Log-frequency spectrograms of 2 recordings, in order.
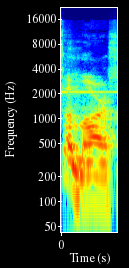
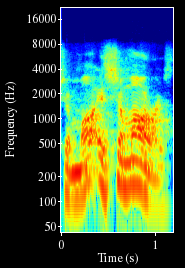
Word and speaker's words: Shamaris: I thought it was Samaras or something like that one. Yeah, it's Shamaris. That's what it is.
